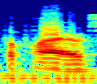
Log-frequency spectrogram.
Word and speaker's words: Papyrus: It's apparently pronounced Papyrus, so I'll forever pronounce him Papyrus.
